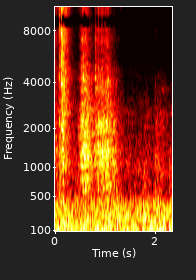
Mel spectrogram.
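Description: Faint, irregular rustling and handling noise as a plastic bag is rummaged.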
